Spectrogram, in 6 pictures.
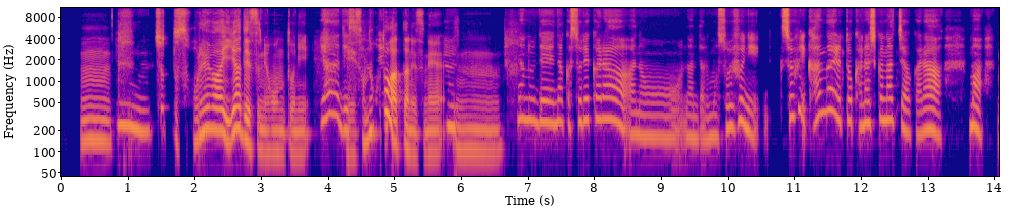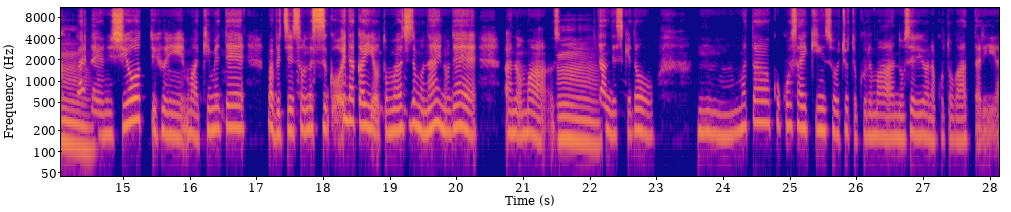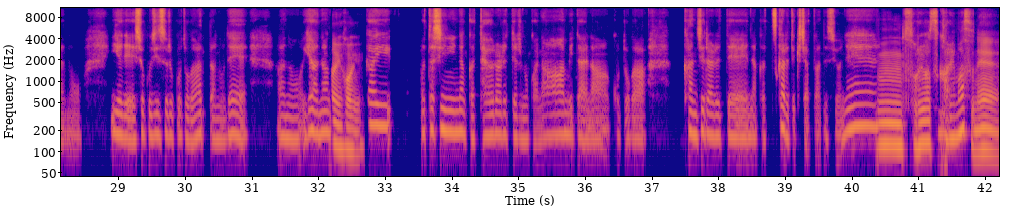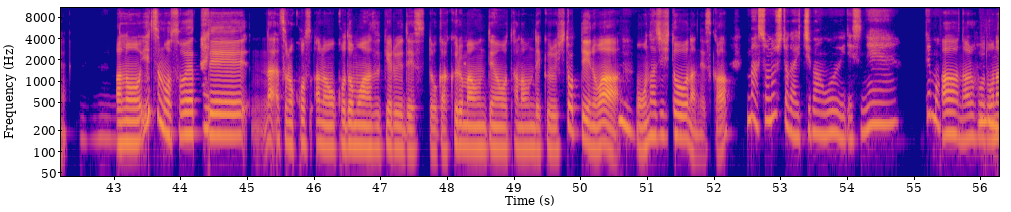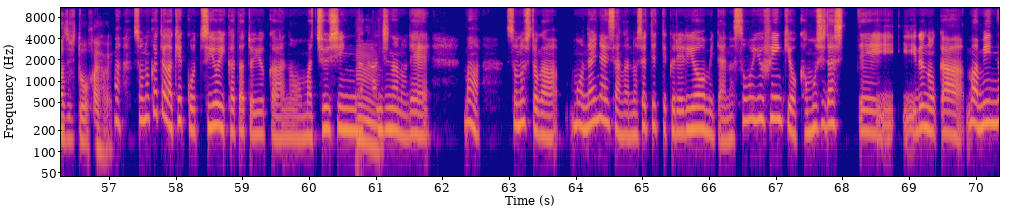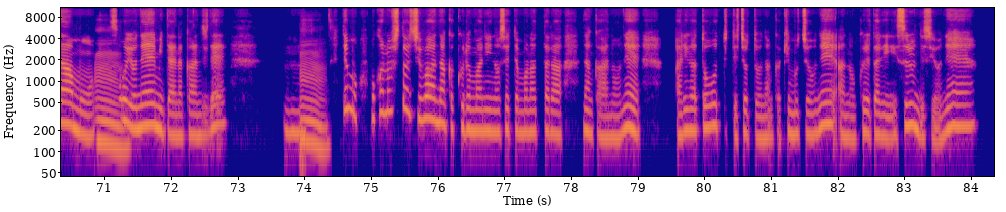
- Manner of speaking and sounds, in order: other background noise
- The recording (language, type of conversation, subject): Japanese, advice, 友達から過度に頼られて疲れているとき、どうすれば上手に距離を取れますか？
